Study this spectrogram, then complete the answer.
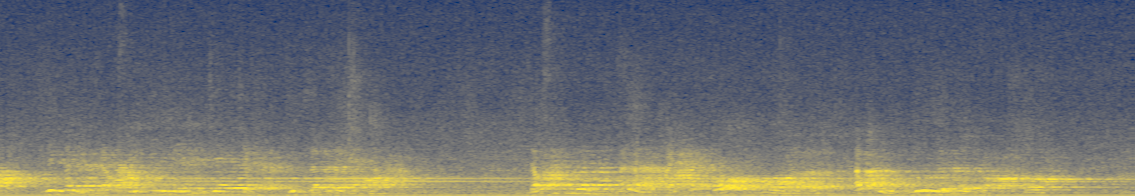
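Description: A young man speaks calmly into a microphone, heard through loudspeakers.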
